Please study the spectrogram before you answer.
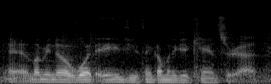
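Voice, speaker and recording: A man's voice: lowish voice, level tone, fast, creaky. A man talking casually to viewers in a rambling, laid-back, informal vlog style. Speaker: vlogger. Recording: some background noise.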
